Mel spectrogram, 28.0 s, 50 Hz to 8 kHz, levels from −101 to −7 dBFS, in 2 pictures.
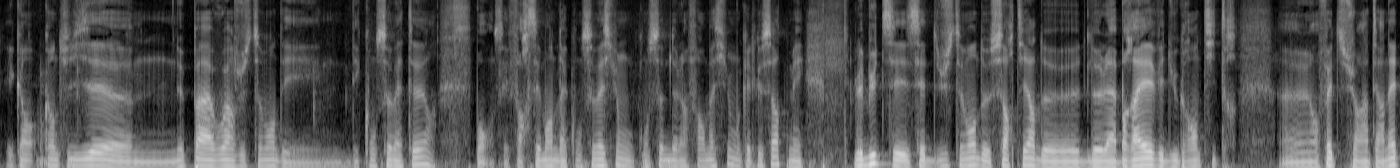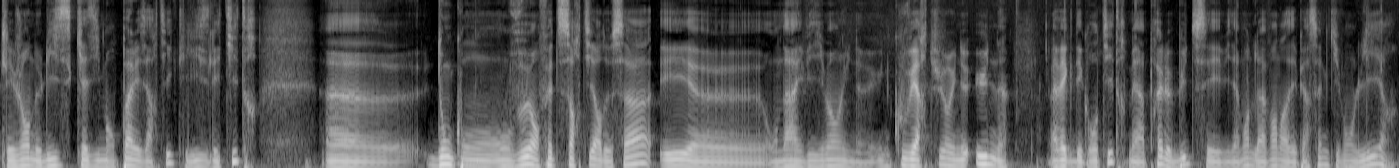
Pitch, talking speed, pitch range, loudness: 100 Hz, 210 wpm, 90-110 Hz, -31 LUFS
